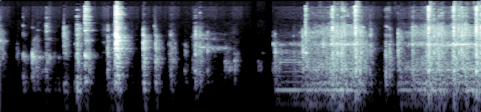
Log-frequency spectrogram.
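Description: A sewing machine zigzag stitching over the raw edge of a fabric burp cloth, rapid rhythmic stitching in two bursts after several short taps and handling clicks.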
